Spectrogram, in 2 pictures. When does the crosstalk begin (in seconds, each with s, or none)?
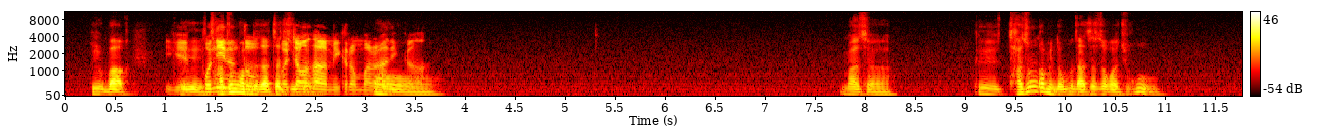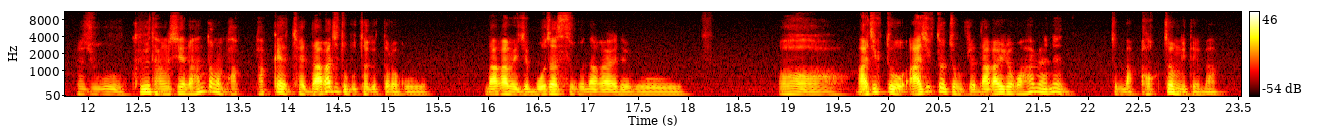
1.1 s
